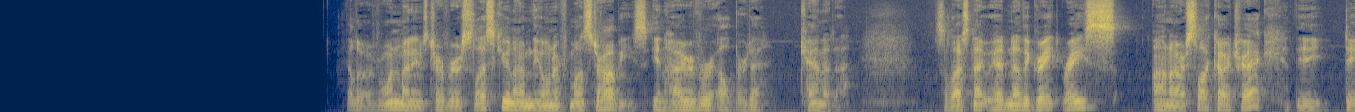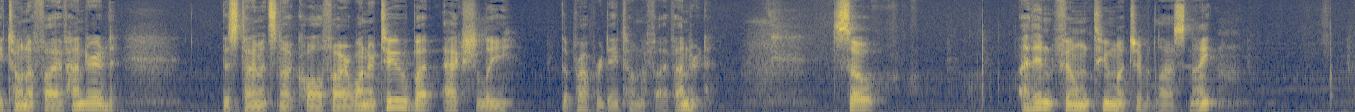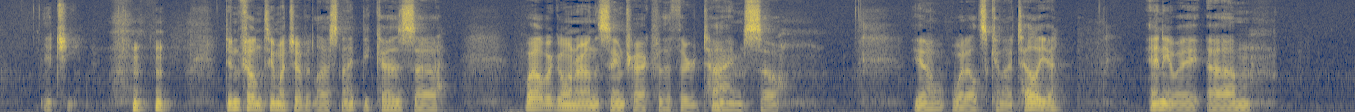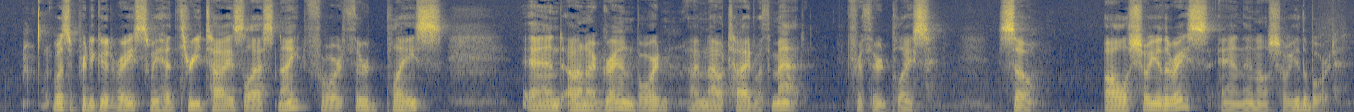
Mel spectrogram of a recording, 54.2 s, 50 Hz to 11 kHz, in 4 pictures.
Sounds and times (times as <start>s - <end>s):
Speech: 3.5s - 8.6s, 9.4s - 14.8s, 15.8s - 20.8s, 21.9s - 22.4s, 23.7s - 25.8s, 27.5s - 28.0s, 29.4s - 31.6s, 32.4s - 35.0s, 36.2s - 37.8s, 38.6s - 39.9s, 40.9s - 45.2s, 45.9s - 54.1s.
